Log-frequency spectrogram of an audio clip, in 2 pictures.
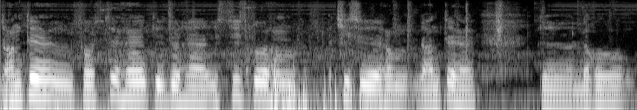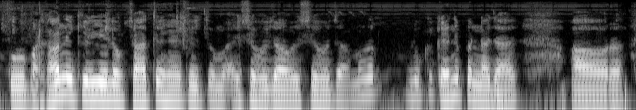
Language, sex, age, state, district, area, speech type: Urdu, male, 45-60, Bihar, Khagaria, rural, spontaneous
